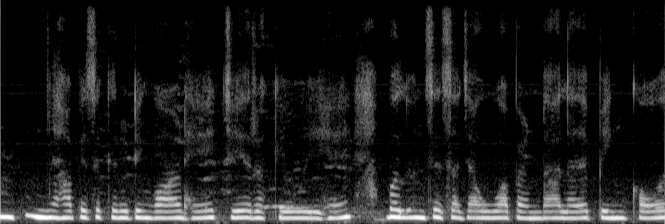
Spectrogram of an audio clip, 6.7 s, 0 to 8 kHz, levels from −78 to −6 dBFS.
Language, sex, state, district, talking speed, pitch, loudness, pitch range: Hindi, female, Haryana, Rohtak, 155 wpm, 235 Hz, -16 LUFS, 230-245 Hz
